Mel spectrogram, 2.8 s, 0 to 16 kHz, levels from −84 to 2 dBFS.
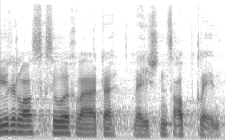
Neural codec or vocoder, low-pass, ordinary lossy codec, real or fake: none; 14.4 kHz; none; real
